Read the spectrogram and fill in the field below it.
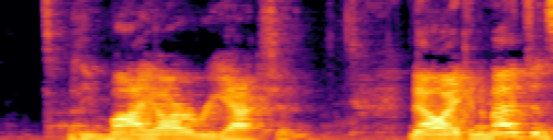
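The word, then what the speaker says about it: Maillard: they're gone a reaction which we call the my our reaction now I can imagine some of you are looking at this word and saying that clearly says maila lard but this word is French and my sources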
